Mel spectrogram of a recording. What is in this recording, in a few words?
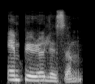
"imperialism", Indian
